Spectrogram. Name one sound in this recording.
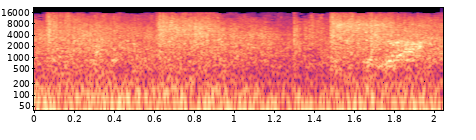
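A loud explosion booms up close.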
